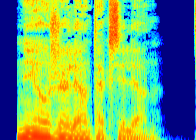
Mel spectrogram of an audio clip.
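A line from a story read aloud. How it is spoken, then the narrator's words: Quiet question. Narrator (Russian): тихо спросил Равен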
